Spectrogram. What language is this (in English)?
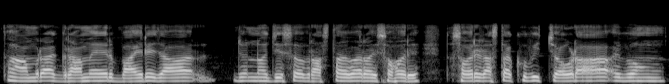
Bangla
